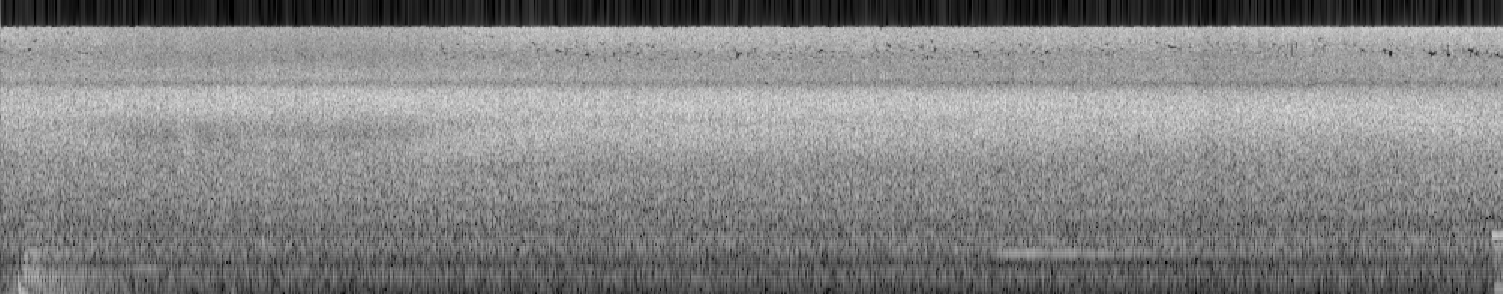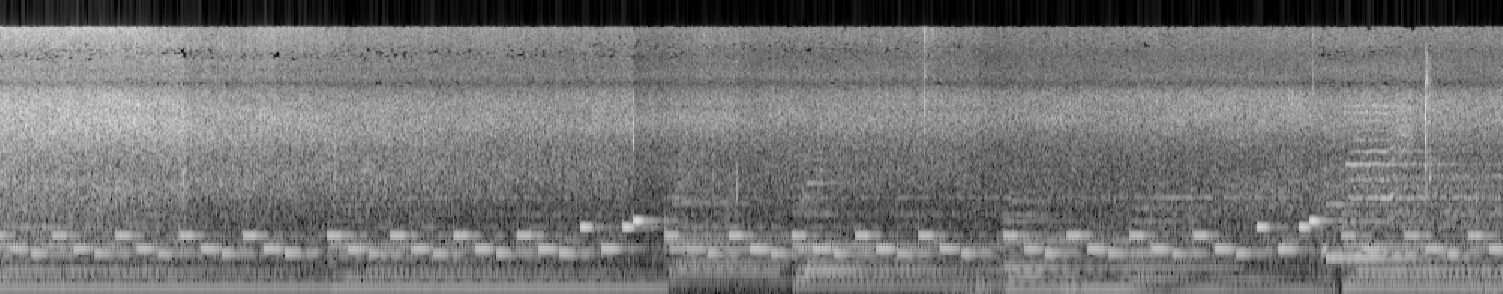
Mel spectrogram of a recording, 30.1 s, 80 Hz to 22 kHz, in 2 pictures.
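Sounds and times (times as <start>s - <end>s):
stream cascading over boulders: 0.0s - 30.0s.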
